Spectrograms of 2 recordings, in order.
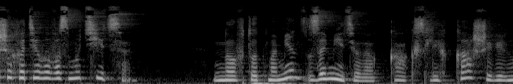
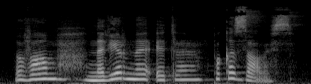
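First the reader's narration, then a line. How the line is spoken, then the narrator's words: Calm doctor. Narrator (Russian): Врач спокойно произнес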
